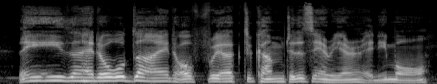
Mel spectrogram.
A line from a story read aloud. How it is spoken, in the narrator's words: the man sighed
